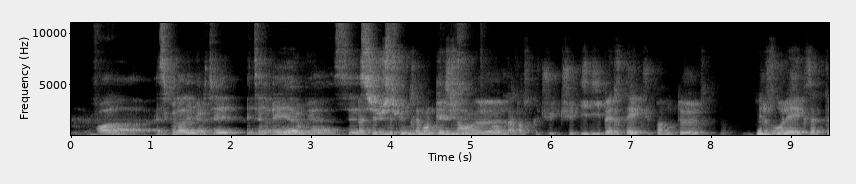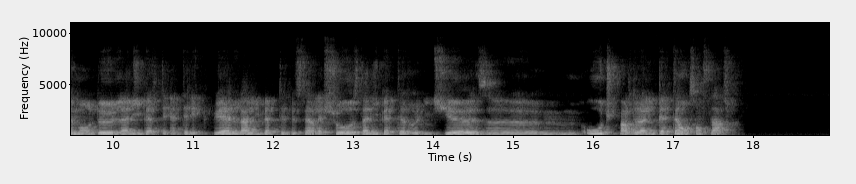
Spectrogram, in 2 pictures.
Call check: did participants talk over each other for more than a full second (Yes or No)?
Yes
